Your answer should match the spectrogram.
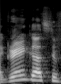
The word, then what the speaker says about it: Gustin: Number one would definitely be Grant Gustin. Did I say that right? – Yeah. Yes. Yeah. Grant Gustin for sure.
